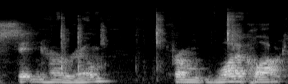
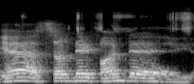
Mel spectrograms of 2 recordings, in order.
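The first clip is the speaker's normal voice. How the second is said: louder, drawn-out cheer; retold yell; 5 semitones higher, 5 dB louder, much slower than usual. Yelling back to someone on the river, cheering. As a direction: call it out slow and high. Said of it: "we kept yelling".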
